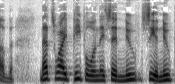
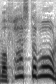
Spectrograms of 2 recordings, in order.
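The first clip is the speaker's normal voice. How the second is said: much higher, imitated Japanese accent; Mister Miyagi; 12 semitones higher than usual. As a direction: answer as a mock bonsai master. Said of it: "And he said".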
